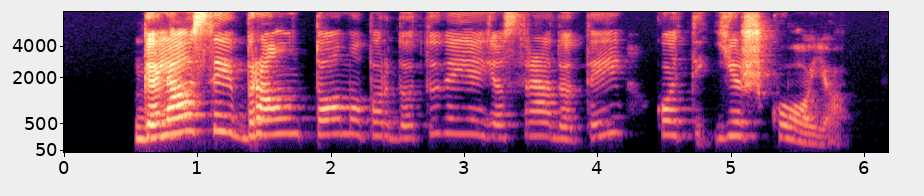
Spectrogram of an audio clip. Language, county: Lithuanian, Šiauliai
